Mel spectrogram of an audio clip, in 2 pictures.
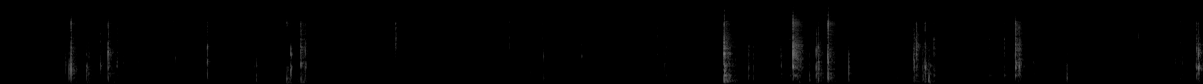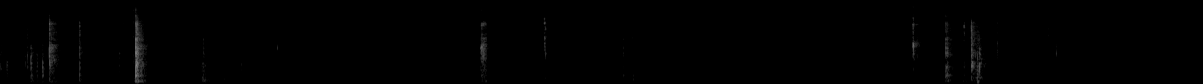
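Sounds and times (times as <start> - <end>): crunching and chewing chicken: 0.2 - 23.9.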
